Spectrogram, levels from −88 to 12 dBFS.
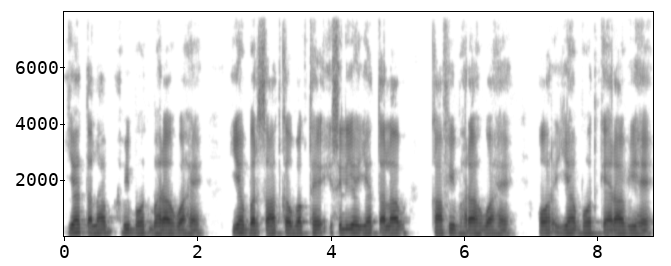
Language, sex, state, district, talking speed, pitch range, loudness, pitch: Hindi, male, Bihar, Jahanabad, 185 wpm, 125-135 Hz, -17 LUFS, 130 Hz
